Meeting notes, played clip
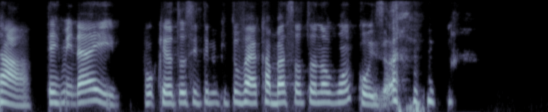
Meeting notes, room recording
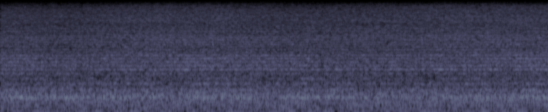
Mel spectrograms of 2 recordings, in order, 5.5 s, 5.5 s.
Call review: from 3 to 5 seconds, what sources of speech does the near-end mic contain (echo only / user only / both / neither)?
neither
